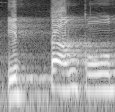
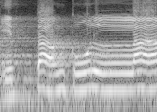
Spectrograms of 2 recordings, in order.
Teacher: lam lafzul jalalah al wajib dibaca dengan tafhim. Ittaqulah bukan ittaqulah.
